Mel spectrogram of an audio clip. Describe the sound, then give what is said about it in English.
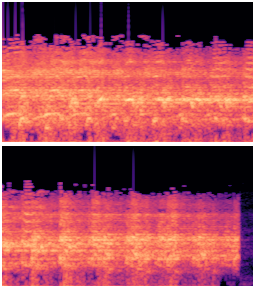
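A creepy, cackling laugh sound effect: loud and unbroken, with rapid, rattling pulses running for about five seconds before cutting off abruptly. No one talks over it. “A pre-warning that we are going to use an effect sound right now.”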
